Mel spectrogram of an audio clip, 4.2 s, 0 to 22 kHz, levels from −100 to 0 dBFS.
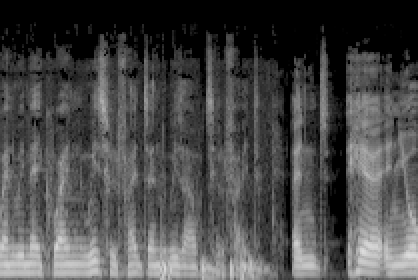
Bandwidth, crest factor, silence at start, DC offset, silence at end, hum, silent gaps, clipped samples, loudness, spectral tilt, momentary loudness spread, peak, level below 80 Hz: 13 kHz; 18 dB; 0 s; under 0.1%; 0 s; none; none; under 0.1%; -24 LUFS; -6.5 dB/octave; 10 LU; -6 dBFS; -42 dBFS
